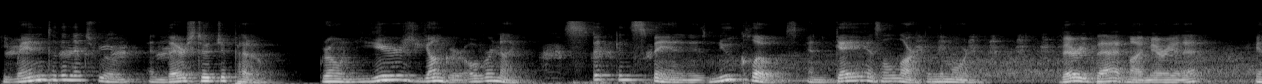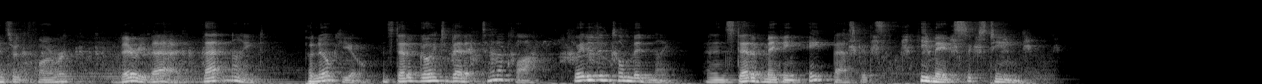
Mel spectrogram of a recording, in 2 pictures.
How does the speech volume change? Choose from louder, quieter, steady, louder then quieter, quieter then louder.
steady.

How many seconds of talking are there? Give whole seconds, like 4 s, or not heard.
22 s.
